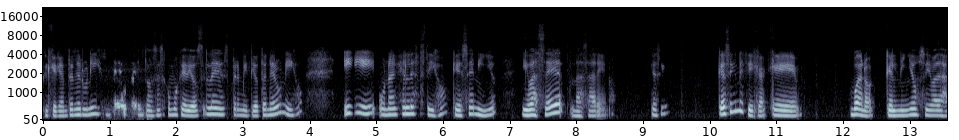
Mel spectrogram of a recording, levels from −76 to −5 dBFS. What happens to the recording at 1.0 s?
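At 1.0 s a second voice from the far end of the call is audible, running from 0.88 to 1.52 s at roughly the same level as the main talker. This is other side's voice leaking through, likely residual loudspeaker echo that the echo canceller failed to remove from the microphone signal.

Overlapping that, from 0.91 to 1.02 s, the main speech dips by about 10 dB for roughly a tenth of a second. This is speech suppressed in double talk, likely the echo canceller turning down its own talker while both sides were speaking at once.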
